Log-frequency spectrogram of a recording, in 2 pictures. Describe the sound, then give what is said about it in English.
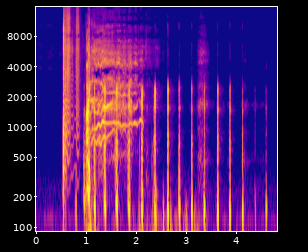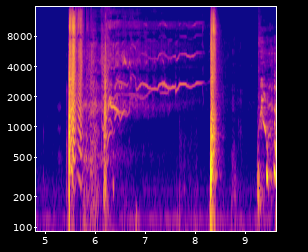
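Wet, squelchy fart sounds made with cupped hands: a sputtering burst that breaks into a quick run of short pops, then a longer, squeaky, tonal blurt and one final sharp pop, loud. “The hands, the farting hands.”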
